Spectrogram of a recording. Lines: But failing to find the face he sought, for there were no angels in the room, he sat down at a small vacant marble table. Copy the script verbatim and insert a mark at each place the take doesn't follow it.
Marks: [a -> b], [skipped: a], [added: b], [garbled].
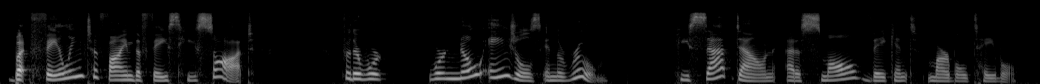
But failing to find the face he sought, for there were [added: were] no angels in the room, he sat down at a small vacant marble table.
